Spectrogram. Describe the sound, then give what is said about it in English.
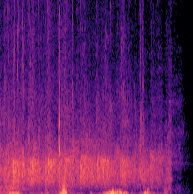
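An audience claps steadily for a few seconds for a church elder invited up to speak, dense, with a few low thumps mixed in, before the applause cuts off abruptly. “Let's give him a hand for a great job.”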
